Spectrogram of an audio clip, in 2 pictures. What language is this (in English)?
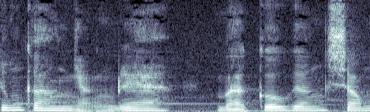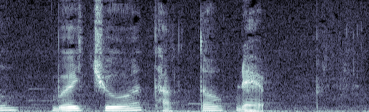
Vietnamese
